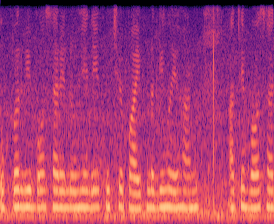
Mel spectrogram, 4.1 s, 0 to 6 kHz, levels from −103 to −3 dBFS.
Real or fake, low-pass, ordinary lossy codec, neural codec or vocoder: real; 5.4 kHz; none; none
